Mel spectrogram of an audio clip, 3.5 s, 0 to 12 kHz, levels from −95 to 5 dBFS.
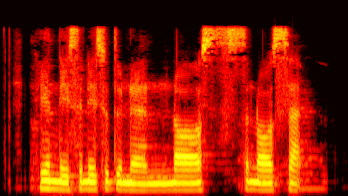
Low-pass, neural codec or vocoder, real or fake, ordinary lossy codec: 7.2 kHz; none; real; AAC, 64 kbps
